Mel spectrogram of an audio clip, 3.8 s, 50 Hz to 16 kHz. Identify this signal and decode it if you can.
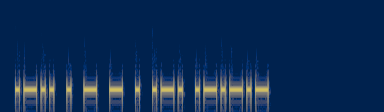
Morse code, heard as a keyed tone, about 28 wpm, 700 Hz. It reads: LETTER.
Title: Sentences from Top 1000 Words - Review Part 4 - 28wpm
